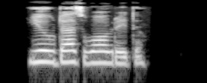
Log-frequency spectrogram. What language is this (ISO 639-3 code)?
pus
